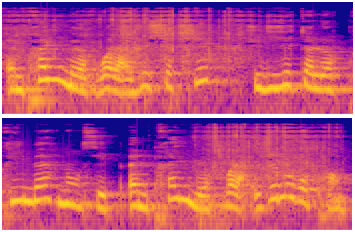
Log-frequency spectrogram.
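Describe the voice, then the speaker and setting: A woman's voice: fairly high pitch, fairly quick, mellow, slight background noise. Hesitant woman unboxing beauty products. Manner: hesitant, many fillers and restarts. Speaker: beauty vlogger. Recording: echoey room.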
